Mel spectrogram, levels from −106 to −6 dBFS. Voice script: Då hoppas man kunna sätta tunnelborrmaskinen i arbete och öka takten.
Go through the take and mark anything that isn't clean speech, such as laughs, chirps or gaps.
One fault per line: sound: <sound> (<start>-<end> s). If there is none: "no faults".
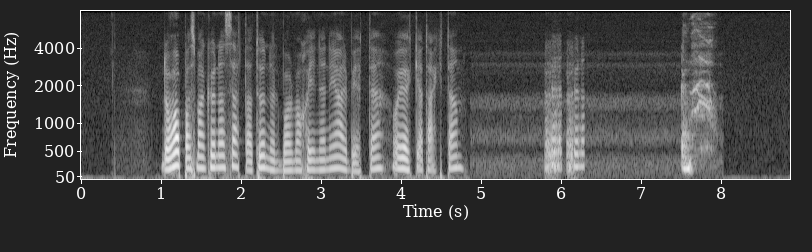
sound: laugh (5.8-6.3 s)
sound: sneeze (7.5-8.0 s)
